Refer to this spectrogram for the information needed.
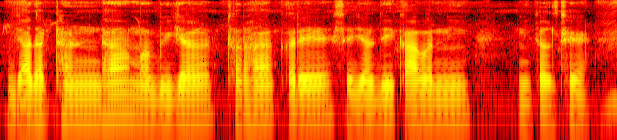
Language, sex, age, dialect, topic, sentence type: Chhattisgarhi, male, 18-24, Northern/Bhandar, agriculture, question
